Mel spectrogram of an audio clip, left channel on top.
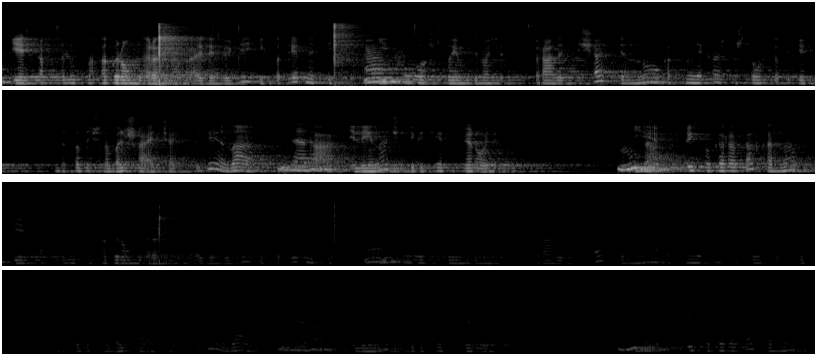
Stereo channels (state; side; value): quieter; right; 25.5 dB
